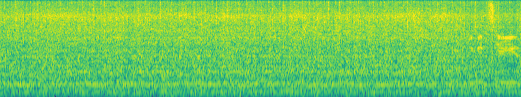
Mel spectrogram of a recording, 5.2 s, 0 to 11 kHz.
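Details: 2006 Toyota Tacoma after installing a new alternator, which had caused a 20+ amp battery draw and no-crank. Now 13.1 V with a 0.1 A draw. Even idle with a steady low hum under background hiss, no misses or knocks; normal idle.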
